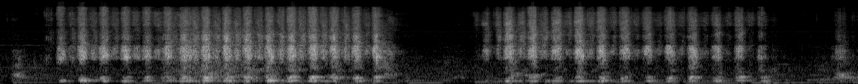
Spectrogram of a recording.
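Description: Two cloves of garlic being ground for a Korean-style lunch box, heard as two close, steady runs of rapid rhythmic grinding strokes separated by a short pause.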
